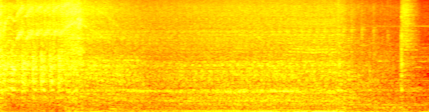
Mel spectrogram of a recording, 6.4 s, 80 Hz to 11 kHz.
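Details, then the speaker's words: 2007 Honda Odyssey, J35A7 3.5L V6, brief first start right after timing belt, water pump, tensioner and pulleys replacement, before adding coolant: starter whirr, then catches and settles into a smooth, even idle with no ticking or knocking. "Sounds like an engine to me."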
